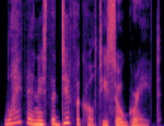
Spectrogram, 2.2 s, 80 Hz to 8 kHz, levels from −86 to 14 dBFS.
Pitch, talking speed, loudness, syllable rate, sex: 220 Hz, 190 wpm, -17 LUFS, 4.9 syllables/s, female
